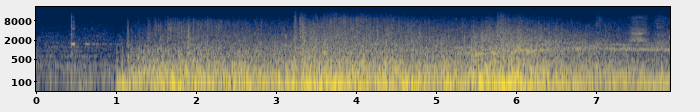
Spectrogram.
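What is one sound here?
Heavy stones crash and rumble as a ruin collapses.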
